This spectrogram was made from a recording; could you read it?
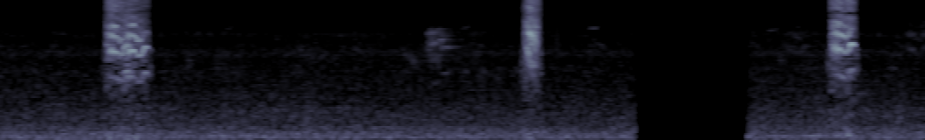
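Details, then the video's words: Calls of a female double-collared seedeater, used to excite males: three brief high piercing notes at irregular intervals, separated by long quiet stretches and a momentary silent gap, with faint low hiss throughout. "Piado de Fêmea de Papa capim para Esquentar Papa capim"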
